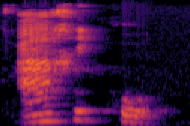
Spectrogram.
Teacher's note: Esse T é mudo no final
